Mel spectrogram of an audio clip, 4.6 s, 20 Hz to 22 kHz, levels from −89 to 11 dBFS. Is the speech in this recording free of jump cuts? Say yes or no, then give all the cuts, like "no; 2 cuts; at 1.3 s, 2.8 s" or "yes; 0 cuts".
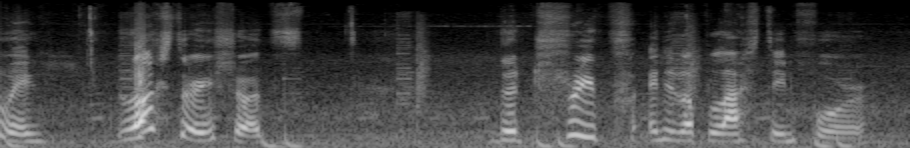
yes; 0 cuts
